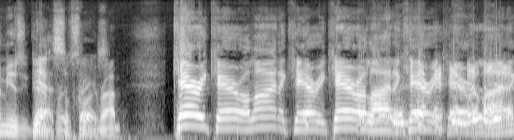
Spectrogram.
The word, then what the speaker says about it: Cary: a great town and incidentally kerry north carolina is spelled exactly the same way that rob's wife's first name is spelled that's right c a r y kerry and i do believe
